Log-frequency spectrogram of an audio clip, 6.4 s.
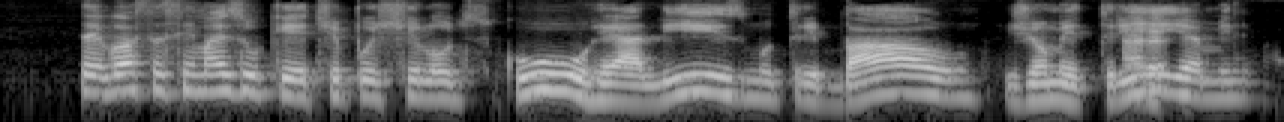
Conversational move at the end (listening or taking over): listening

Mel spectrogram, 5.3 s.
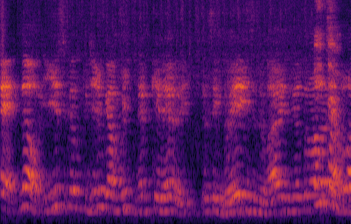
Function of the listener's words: listening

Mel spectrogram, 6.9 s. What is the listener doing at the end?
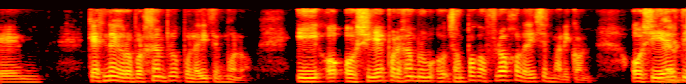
listening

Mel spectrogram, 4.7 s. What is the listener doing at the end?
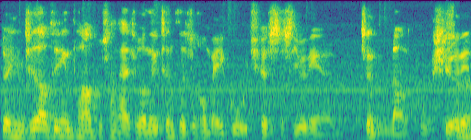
taking over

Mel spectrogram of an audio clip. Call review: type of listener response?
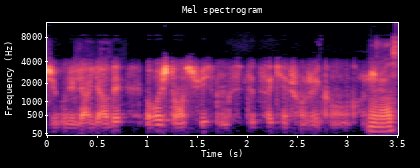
taking over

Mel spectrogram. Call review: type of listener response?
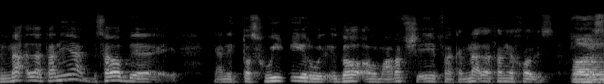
listening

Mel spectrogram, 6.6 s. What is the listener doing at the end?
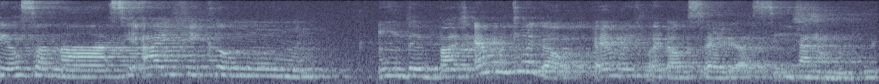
taking over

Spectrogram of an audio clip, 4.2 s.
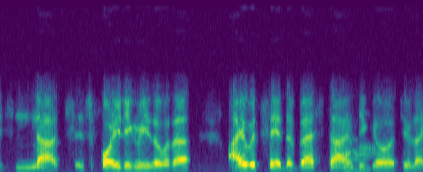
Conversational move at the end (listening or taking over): listening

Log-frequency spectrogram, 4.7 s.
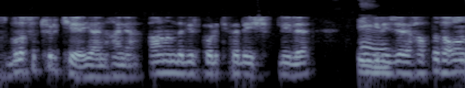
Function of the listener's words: listening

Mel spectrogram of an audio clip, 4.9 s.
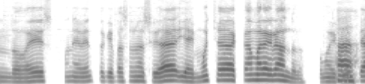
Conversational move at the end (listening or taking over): listening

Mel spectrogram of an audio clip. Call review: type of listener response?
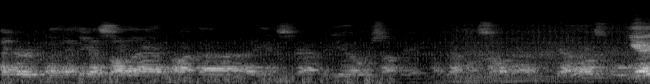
taking over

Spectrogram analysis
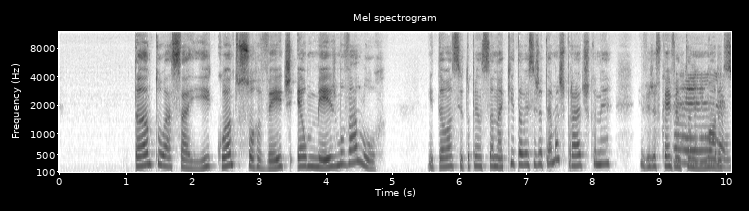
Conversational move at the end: listening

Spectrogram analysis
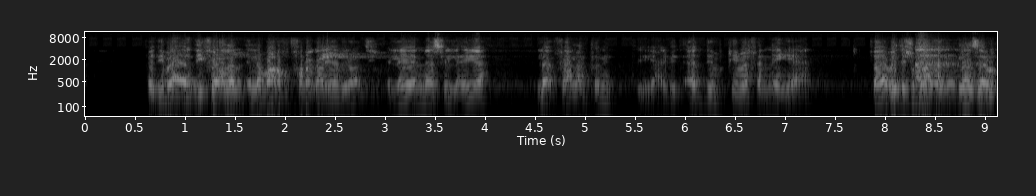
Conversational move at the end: listening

